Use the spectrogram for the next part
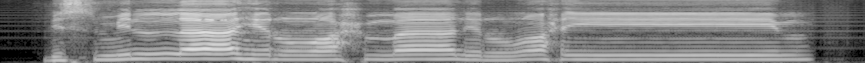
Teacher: Him jangan turun dia. Dia datar. Bismillahirrah yang turun arrahmani.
